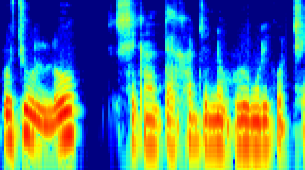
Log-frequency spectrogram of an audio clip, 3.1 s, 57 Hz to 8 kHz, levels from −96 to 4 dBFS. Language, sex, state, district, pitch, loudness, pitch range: Bengali, male, West Bengal, Dakshin Dinajpur, 125 Hz, -17 LUFS, 120-145 Hz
